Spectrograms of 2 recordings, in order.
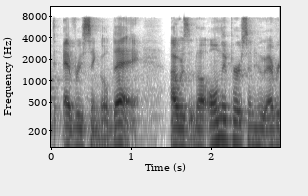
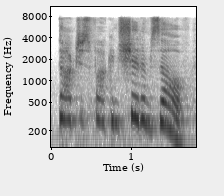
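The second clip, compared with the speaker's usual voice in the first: high, drawn-out mock holler; imitated yell; slower than usual. Gunner yells the news to the other gunner, high mock holler. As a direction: slowly holler the news, pitched way up. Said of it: "he yells to the other gunner".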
